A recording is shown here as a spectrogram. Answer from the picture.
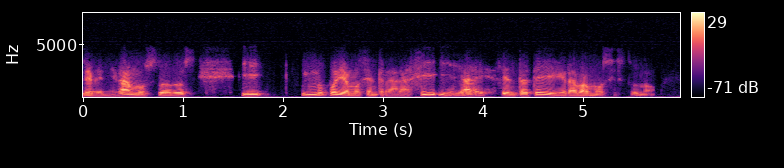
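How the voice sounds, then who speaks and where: A man talks at a moderate pace in a medium pitch with ordinary pitch variation. He has an unremarkable speaking voice. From Réunion (French island). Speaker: photographer. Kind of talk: radio interview.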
